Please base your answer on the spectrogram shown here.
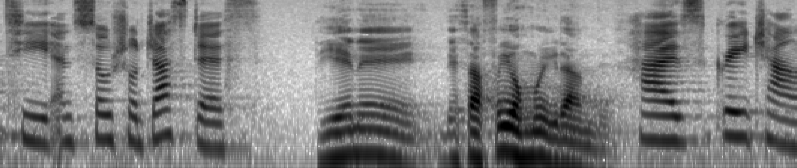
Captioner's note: speaking in Spanish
